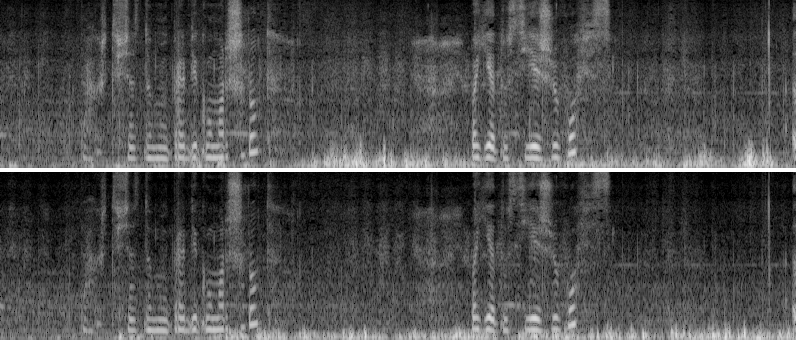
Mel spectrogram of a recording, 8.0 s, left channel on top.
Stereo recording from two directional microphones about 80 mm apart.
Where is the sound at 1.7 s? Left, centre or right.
Right.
